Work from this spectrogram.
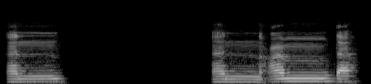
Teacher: ini adalah huruf gunnah gunnahnya getarannya keluar dari hidung tapi hurufnya keluar dari bibit hurufnya sama seperti huruf nun hurufnya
